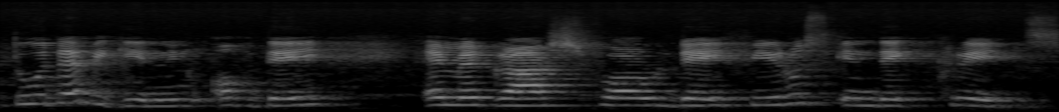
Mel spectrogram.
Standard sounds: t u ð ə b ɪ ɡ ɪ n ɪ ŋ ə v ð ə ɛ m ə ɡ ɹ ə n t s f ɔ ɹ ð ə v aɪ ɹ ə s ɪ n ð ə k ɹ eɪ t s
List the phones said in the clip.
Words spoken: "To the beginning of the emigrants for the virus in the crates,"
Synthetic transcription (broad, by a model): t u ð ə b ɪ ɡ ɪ n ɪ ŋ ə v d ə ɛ m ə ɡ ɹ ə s f ɔ ɹ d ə f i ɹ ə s ɪ n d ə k ɹ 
